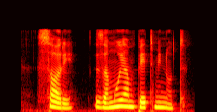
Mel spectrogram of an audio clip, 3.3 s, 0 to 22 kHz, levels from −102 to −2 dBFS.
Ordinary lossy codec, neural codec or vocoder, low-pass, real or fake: none; none; 7.2 kHz; real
